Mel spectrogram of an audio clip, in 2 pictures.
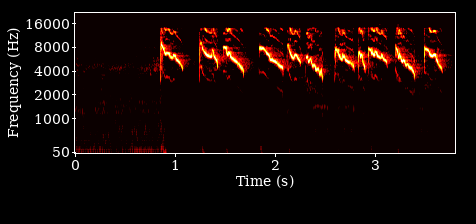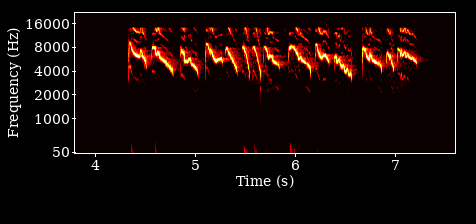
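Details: Long, lively strings of high, thin, downslurred whistles from an Oriental white-eye, meant for teaching cage birds, with notes repeated about four per second in two extended phrases split by a short pause.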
